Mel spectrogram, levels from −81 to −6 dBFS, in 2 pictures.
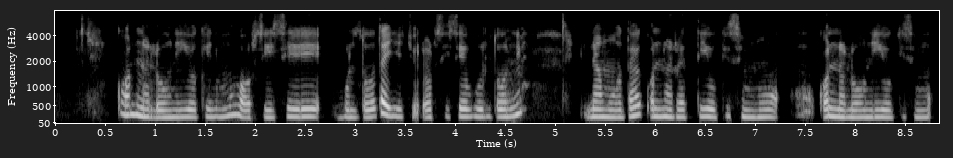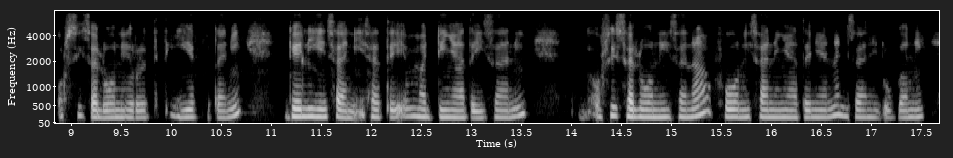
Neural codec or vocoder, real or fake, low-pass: vocoder, 22.05 kHz, 80 mel bands, HiFi-GAN; fake; 7.2 kHz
